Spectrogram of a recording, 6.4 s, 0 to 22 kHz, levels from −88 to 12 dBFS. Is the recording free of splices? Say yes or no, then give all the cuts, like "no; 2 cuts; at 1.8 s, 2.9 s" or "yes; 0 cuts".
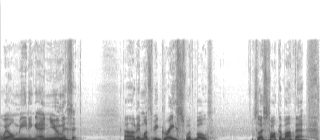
yes; 0 cuts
